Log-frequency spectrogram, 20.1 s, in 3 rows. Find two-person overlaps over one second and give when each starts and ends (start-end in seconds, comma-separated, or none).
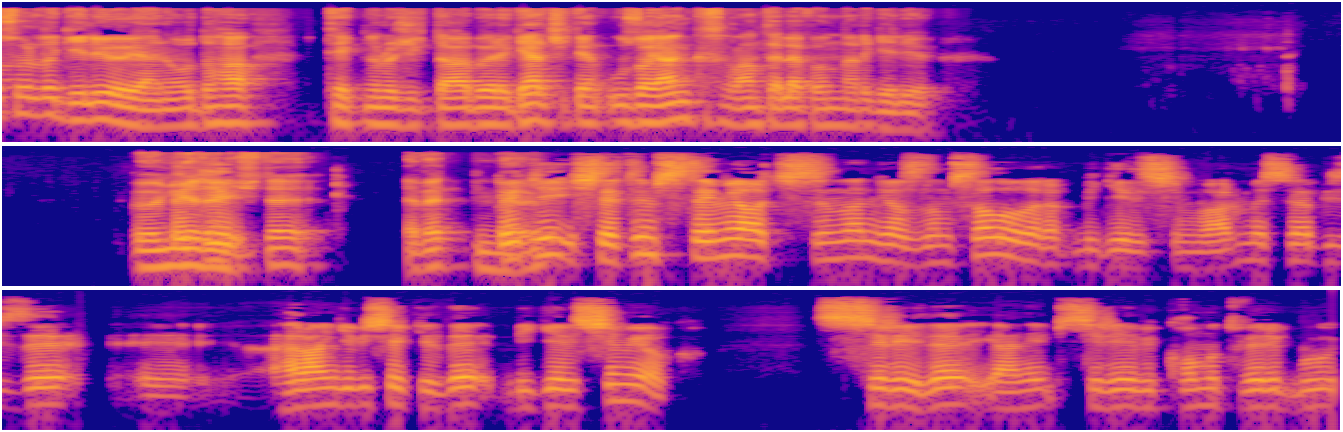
none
